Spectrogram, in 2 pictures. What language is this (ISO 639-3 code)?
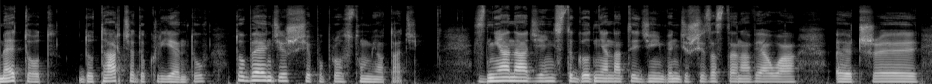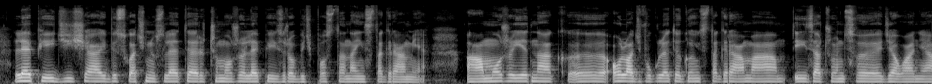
pol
